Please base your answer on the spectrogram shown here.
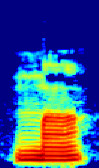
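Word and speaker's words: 妈: Pronounce जब करना है क्योंकि फर्स्ट टोन है ऊपर माँ माँ माँ।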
